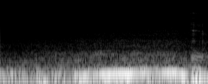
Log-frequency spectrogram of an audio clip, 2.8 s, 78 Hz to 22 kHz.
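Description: A 2025 Kia Sportage SUV accelerating in Sport Mode, its engine giving a steady mid-pitched hum that rises slightly in tone as it pulls, heard close with a brief rattle at the end.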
